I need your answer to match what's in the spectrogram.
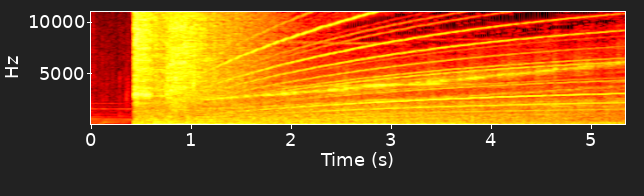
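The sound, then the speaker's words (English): An aircraft engine kicks on abruptly and loudly before takeoff, its steady roar joined by a rising, whining turbine pitch as it spools up, with no voices. “Okay, engine's hot. Ready for takeoff.”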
